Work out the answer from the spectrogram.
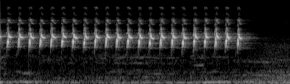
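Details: Lovebird, a caged bird in active full song, giving a fast run of bright chirps, about fifteen evenly spaced high notes over two and a half seconds, then stopping into quiet background hum.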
